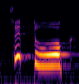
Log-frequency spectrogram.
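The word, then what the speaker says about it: цветок: t, o, k, and the stress is on o. So, how will you pronounce this word? This ye will be reduced. You have to keep that in mind. So, this ye will be pronounced as e, tsui and tok, tsitok.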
